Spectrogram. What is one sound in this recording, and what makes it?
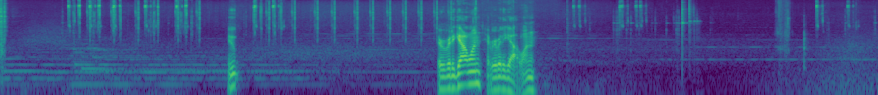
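Small metal cartridges clink and click against each other.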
